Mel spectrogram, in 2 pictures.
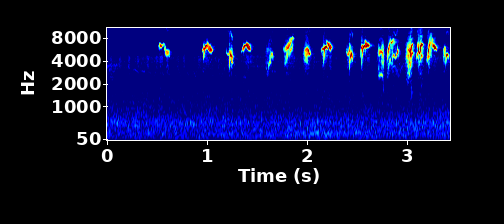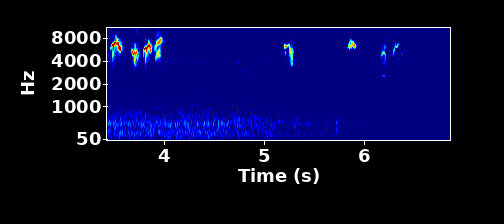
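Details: A Greater Double-collared Sunbird, a common bird of South Africa's Eastern Cape, gives a rapid run of high, thin, sharp chips about twice a second, then a few scattered notes over a faint low hum.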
